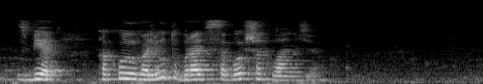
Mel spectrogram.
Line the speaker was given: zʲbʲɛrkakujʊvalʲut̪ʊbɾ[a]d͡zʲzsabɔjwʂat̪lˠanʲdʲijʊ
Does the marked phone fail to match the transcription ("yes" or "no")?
no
